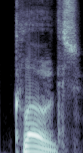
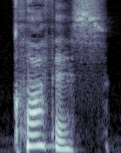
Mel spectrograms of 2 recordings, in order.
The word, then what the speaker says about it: clothes: clothes Go ahead, try it. Many learners add an extra syllable, like clo-thes. Instead, native speakers usually say clothes. It's quick and ends with a z sound.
